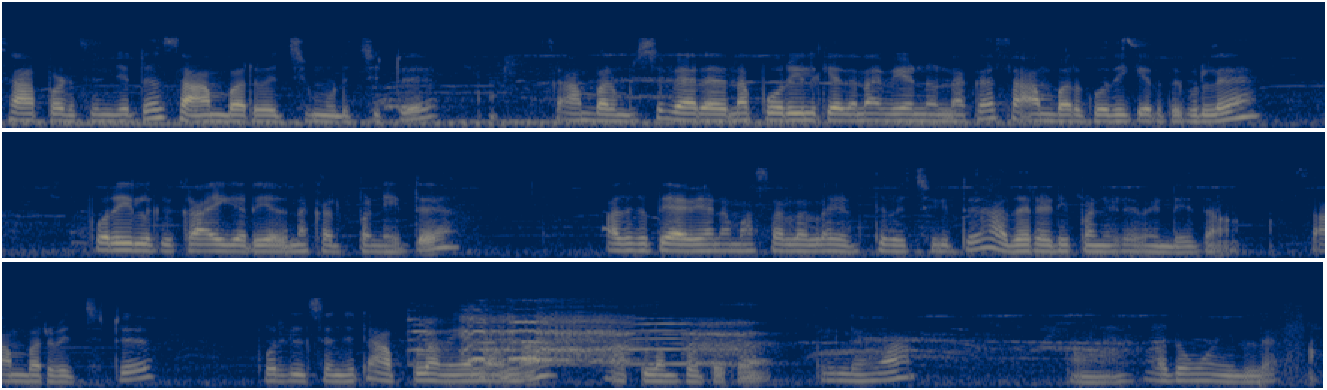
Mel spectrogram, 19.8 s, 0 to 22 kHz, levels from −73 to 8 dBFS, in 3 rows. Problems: constant background noise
